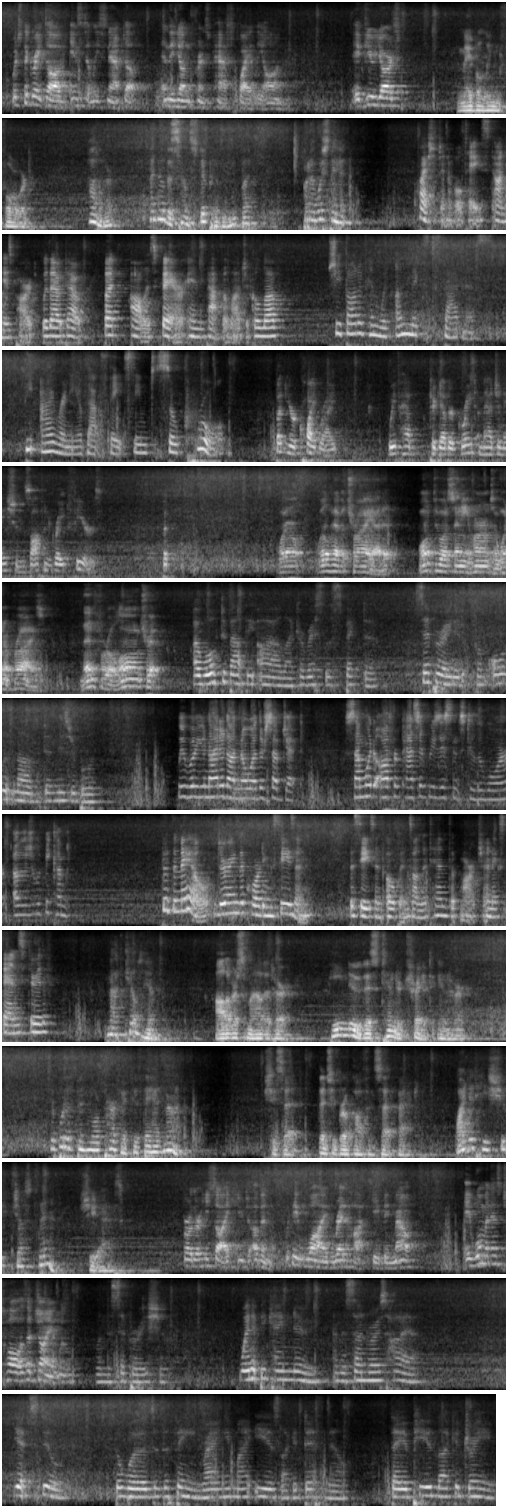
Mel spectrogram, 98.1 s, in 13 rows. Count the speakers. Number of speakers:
8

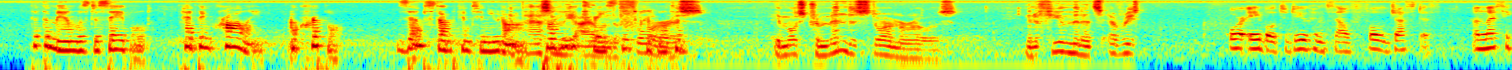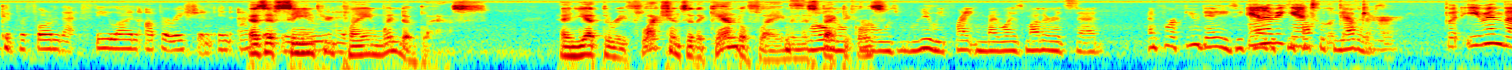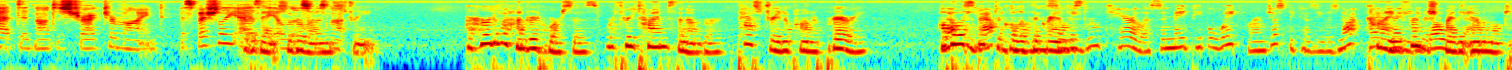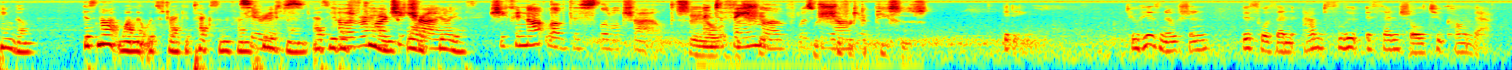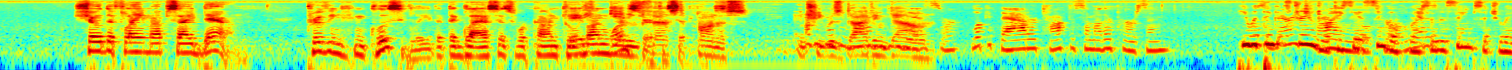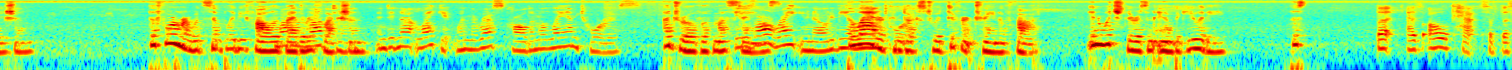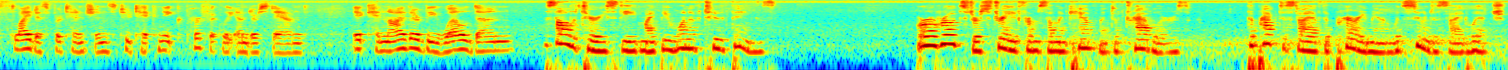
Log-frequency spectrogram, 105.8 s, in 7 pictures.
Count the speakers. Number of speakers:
6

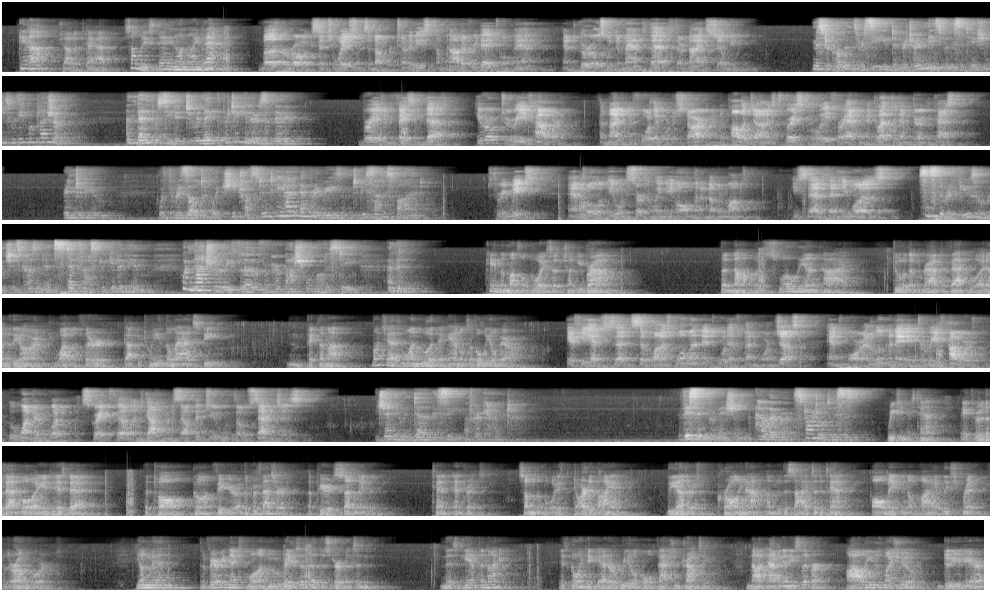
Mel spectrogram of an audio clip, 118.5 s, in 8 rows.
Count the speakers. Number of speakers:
3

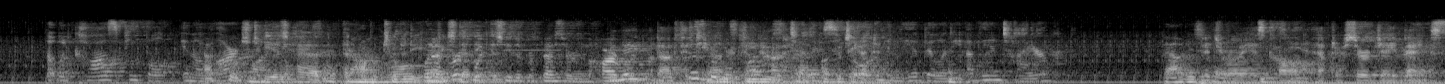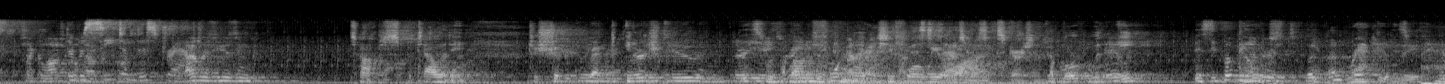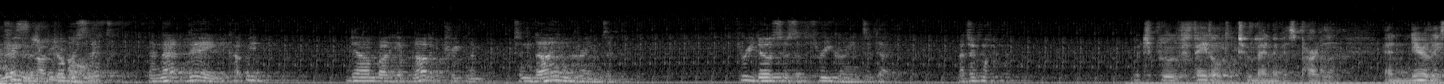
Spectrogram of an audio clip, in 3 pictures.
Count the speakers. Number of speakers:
6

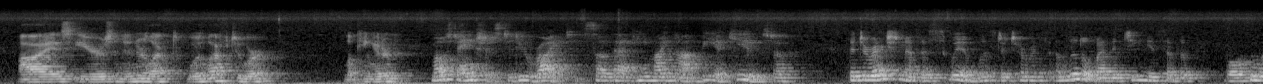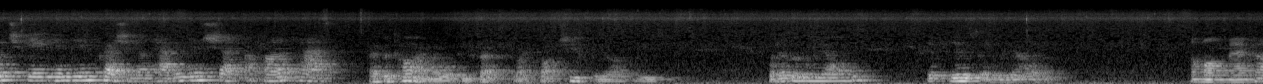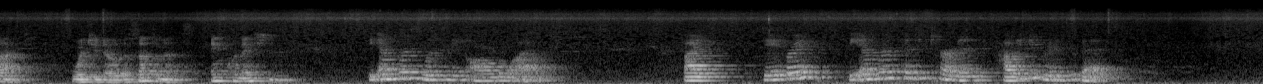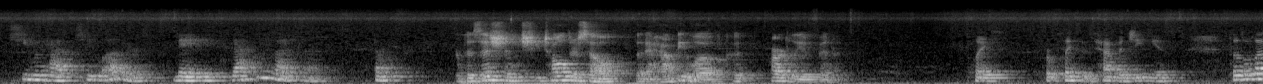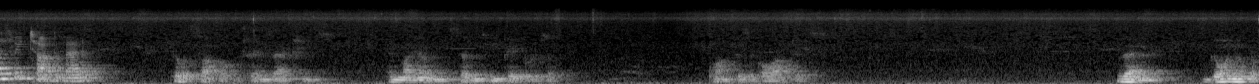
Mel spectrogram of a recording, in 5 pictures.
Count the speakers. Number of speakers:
8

